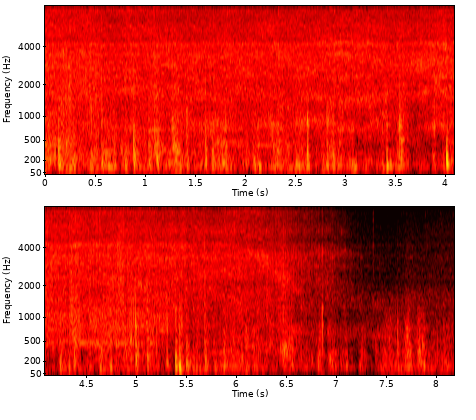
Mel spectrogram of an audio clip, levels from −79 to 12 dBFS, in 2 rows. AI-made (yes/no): yes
